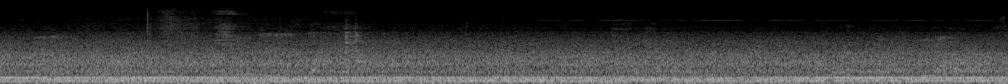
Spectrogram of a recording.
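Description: Foam sheet cutting machine running steadily, with a constant low hum under even mechanical noise. A few faint light ticks come about two to three seconds in.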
